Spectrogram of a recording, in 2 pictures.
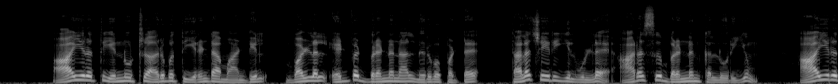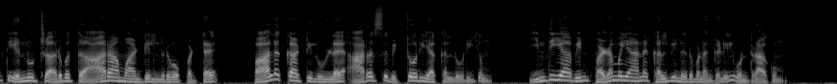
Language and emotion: Tamil, neutral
